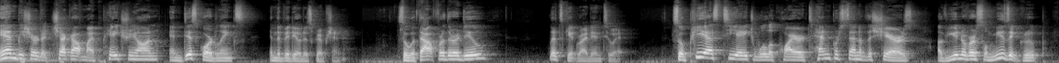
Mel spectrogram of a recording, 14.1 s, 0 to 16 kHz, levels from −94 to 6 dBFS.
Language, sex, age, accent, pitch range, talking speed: English, male, 30-49, American, 115-175 Hz, 155 wpm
